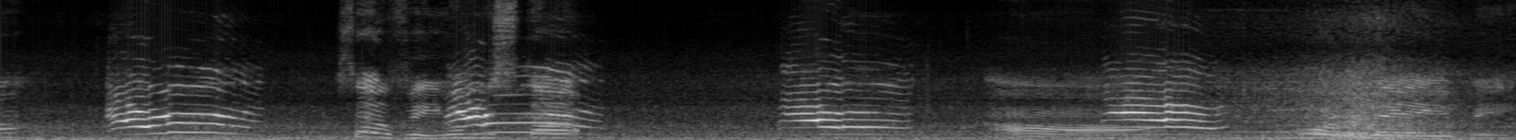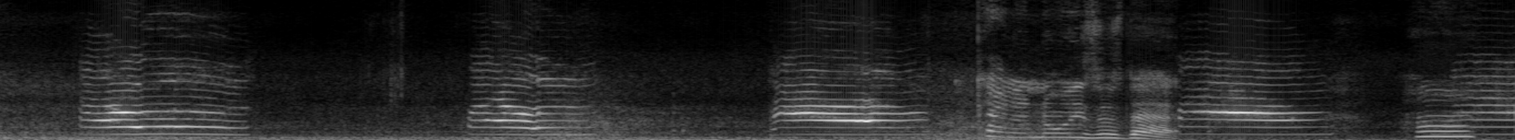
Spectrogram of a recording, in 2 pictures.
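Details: Pet cat that seems unhappy riding in a car, crying with baby-like meows about every two seconds, some rising and others falling, while a person talks soothingly and vehicle hum runs underneath.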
